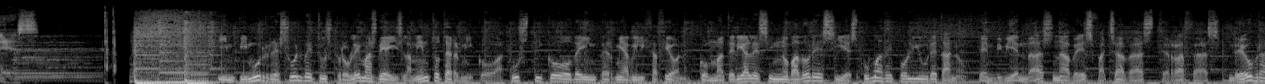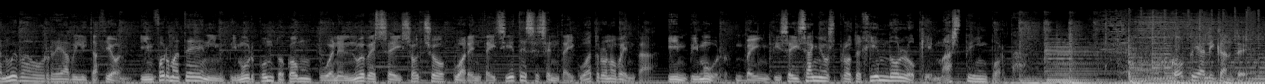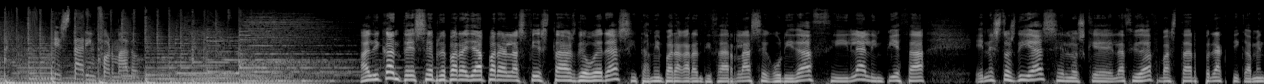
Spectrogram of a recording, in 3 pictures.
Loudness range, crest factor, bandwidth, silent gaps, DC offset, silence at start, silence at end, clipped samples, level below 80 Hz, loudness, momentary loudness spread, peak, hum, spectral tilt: 5 LU; 18 dB; 14 kHz; 1.22-1.29 s; under 0.1%; 0 s; 0 s; under 0.1%; -32 dBFS; -26 LUFS; 8 LU; -8 dBFS; none; -5 dB/octave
